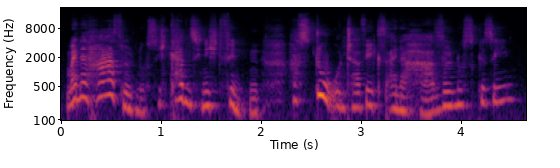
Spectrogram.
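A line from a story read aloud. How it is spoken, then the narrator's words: Said very excitedly. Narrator (German): sagte ganz aufgeregt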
